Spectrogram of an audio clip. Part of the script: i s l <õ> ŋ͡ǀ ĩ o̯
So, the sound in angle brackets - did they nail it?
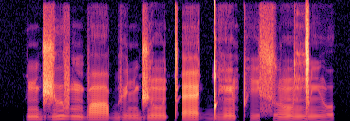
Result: yes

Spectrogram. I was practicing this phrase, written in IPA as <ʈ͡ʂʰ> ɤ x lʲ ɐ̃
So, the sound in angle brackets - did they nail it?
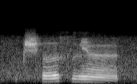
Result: no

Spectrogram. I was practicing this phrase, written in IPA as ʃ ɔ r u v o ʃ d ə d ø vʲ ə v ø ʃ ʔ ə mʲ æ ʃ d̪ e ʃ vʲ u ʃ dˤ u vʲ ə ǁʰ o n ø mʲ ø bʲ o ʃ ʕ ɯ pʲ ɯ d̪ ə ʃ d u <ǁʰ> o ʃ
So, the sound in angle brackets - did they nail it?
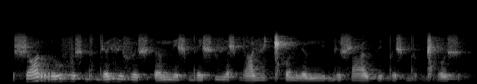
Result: no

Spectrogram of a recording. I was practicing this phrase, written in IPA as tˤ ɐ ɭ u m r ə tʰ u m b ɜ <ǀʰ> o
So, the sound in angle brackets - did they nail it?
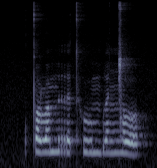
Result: no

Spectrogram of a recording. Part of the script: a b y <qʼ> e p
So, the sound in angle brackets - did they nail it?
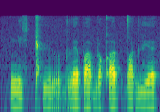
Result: yes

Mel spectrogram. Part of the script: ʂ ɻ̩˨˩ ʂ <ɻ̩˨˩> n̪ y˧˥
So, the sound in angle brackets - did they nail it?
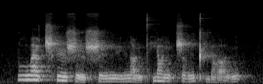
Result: no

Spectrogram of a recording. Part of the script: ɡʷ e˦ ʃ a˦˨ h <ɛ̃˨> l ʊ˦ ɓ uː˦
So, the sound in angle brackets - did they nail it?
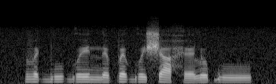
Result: no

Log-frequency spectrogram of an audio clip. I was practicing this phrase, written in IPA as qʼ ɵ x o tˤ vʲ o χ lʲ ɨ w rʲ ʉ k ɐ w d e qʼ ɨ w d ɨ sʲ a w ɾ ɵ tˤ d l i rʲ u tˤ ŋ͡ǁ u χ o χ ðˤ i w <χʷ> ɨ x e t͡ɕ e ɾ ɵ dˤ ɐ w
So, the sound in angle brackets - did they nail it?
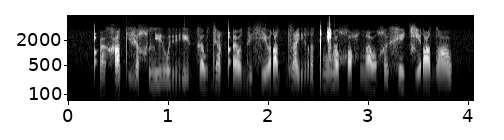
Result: no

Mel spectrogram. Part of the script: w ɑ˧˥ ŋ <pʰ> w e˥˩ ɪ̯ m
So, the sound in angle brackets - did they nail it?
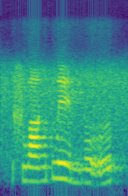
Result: no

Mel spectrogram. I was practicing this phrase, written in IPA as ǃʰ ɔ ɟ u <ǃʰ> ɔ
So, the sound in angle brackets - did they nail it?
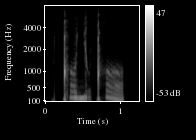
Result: yes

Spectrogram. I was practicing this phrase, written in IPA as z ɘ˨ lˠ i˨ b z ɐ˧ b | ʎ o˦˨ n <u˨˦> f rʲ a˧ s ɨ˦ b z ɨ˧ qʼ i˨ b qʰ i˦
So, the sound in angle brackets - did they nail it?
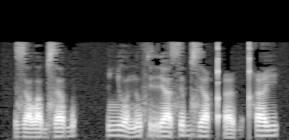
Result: no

